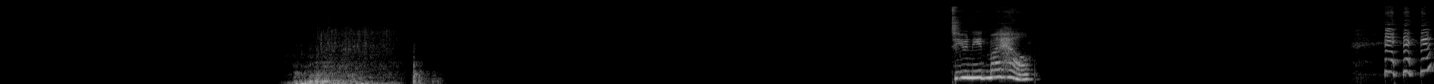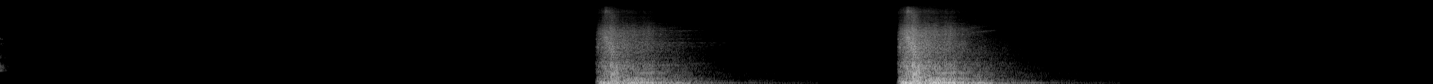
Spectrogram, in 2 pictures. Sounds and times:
Speech: 0:09.5 - 0:10.4.

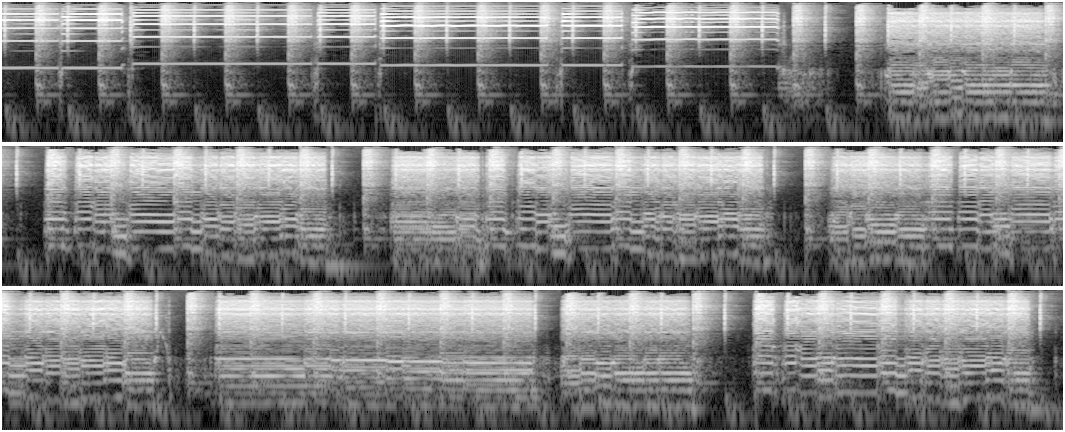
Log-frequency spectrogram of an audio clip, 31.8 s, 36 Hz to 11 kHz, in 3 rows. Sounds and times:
Bass guitar: 0:07.8 - 0:31.8
Electric guitar: 0:08.8 - 0:18.3, 0:18.9 - 0:28.2, 0:28.8 - 0:31.7
Strum: 0:08.8 - 0:31.6.

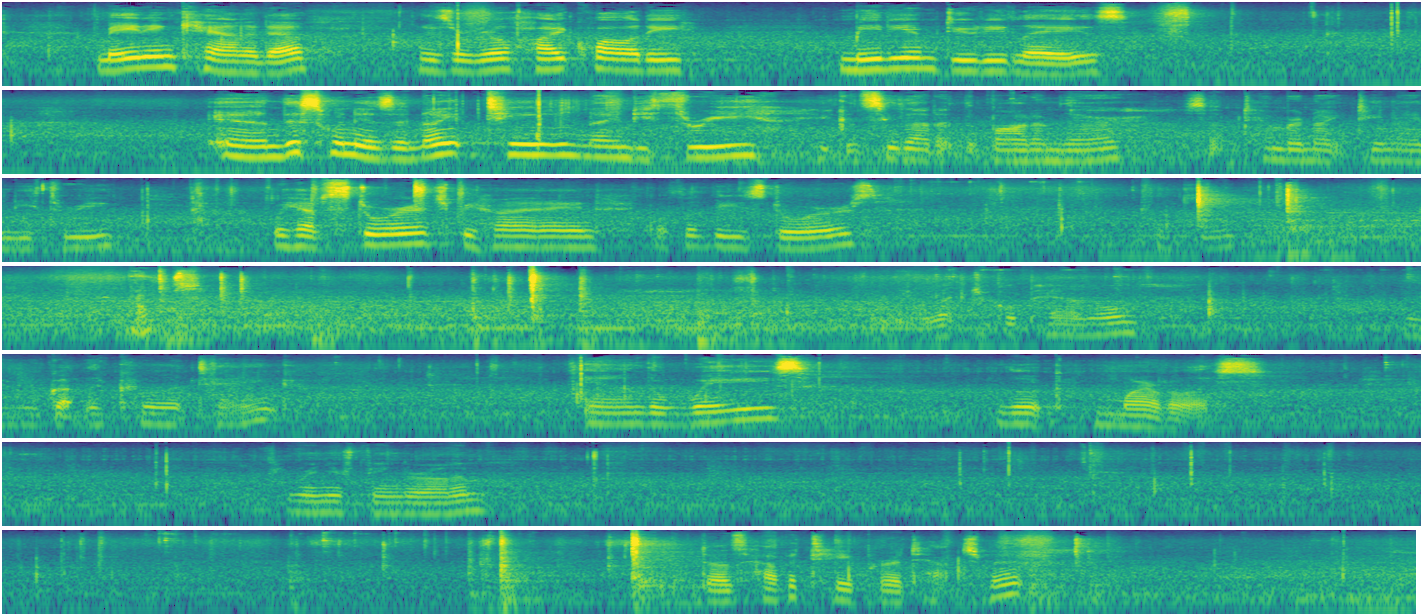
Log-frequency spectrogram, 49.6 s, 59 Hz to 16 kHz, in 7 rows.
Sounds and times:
Speech: 0:00.5 - 0:03.5, 0:08.1 - 0:14.8, 0:15.5 - 0:18.6, 0:21.8 - 0:22.4, 0:25.8 - 0:27.1, 0:28.3 - 0:29.9, 0:31.3 - 0:32.5, 0:33.4 - 0:34.8, 0:36.8 - 0:38.0, 0:46.1 - 0:47.9.

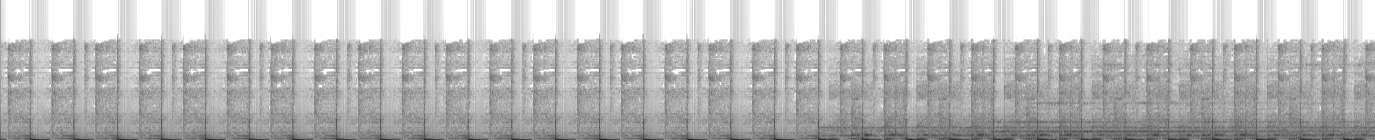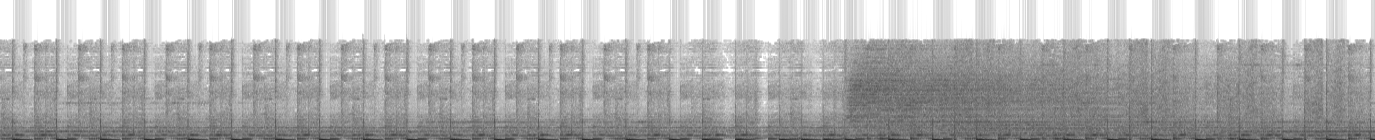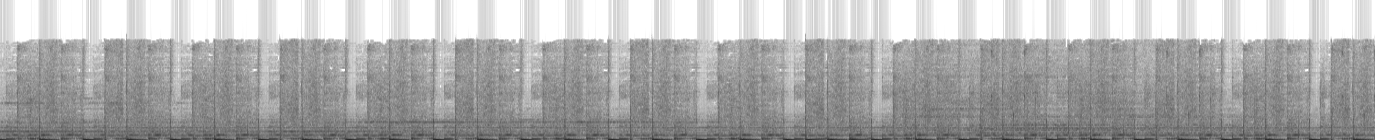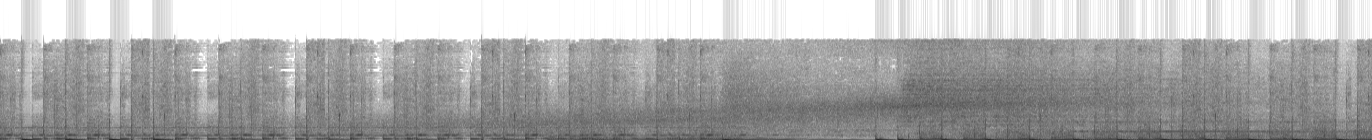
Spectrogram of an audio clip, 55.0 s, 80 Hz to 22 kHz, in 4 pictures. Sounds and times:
Trance music: 0:00.0 - 0:54.9.

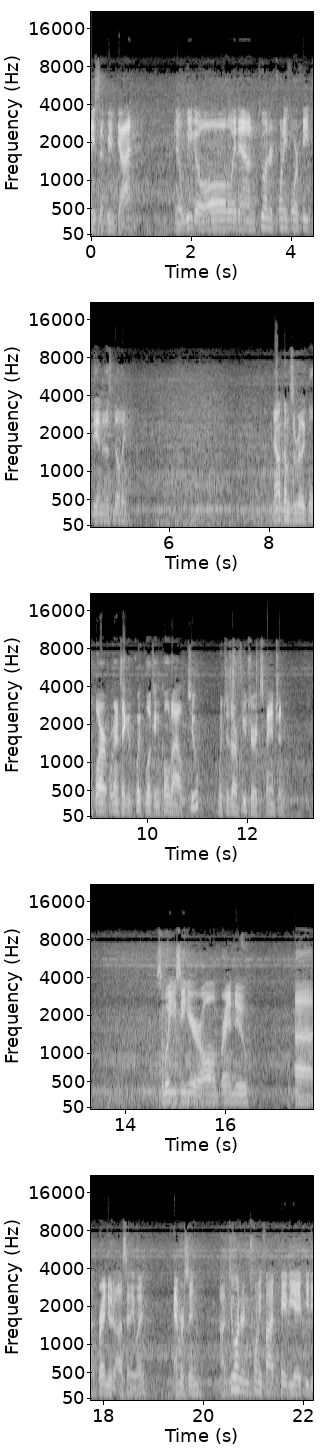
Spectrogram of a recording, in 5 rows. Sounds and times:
Speech: 0:00.0 - 0:01.0, 0:01.7 - 0:05.2, 0:08.1 - 0:12.8, 0:14.6 - 0:16.5, 0:17.4 - 0:22.2.

